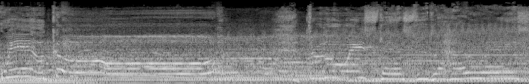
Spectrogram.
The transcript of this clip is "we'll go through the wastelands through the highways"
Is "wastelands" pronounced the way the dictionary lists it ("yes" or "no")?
no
